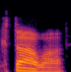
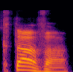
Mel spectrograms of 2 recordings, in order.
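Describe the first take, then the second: First: The middle consonant is a W sound. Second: The middle consonant is a V sound. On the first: It is how Eastern speakers say it. "but we say Ktawa" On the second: It follows the older written form. "is actually spelled as Ktava"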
